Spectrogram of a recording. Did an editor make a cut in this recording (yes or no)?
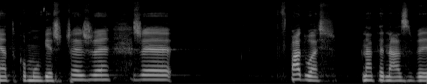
yes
